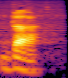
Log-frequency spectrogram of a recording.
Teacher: Voice TH becomes something closer to a D.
